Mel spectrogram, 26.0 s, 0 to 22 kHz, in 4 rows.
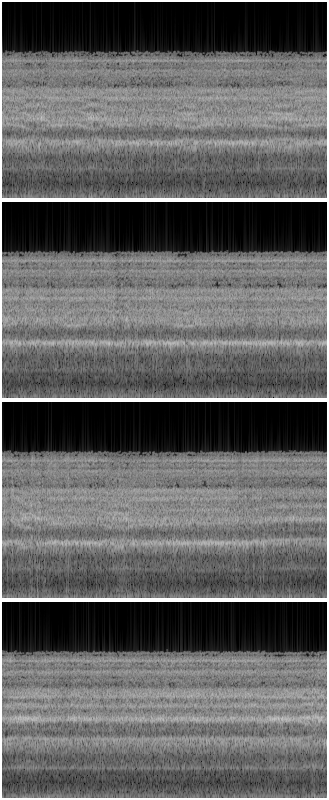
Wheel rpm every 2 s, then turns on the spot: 150, 150, 150, 150, 150, 150, 150, 150, 150, 160, 160, 160, 160.
none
